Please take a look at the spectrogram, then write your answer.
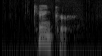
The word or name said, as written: canker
